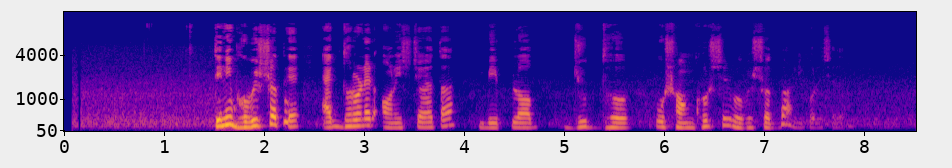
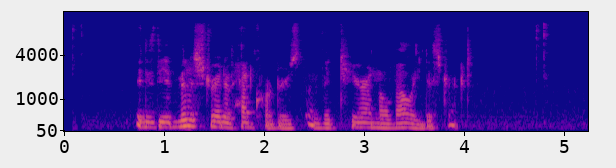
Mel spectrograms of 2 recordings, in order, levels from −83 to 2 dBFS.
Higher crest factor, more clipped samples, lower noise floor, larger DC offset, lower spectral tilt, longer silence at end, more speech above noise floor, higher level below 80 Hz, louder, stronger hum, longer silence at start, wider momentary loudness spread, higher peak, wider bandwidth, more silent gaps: about the same, 22 dB vs 20 dB; neither; second, -56 dBFS vs -70 dBFS; neither; about the same, -6.5 dB/octave vs -5.5 dB/octave; first, 0.9 s vs 0.4 s; about the same, 32 dB vs 32 dB; first, -72 dBFS vs -78 dBFS; first, -25 LUFS vs -39 LUFS; neither; about the same, 0.15 s vs 0.05 s; first, 27 LU vs 21 LU; first, -4 dBFS vs -20 dBFS; about the same, 11.5 kHz vs 11.5 kHz; neither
